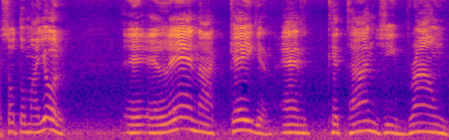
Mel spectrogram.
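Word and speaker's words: Sotomayor: Sonia, Sonia, Stomayor. That that's the way you say her name. Spanish, the Spanish name. Stoayol Elena Kagan and Katanji Brown Jackson desented.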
